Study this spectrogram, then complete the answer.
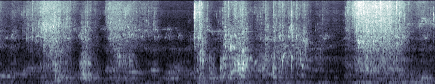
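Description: Water poured onto garden trees during watering, heard as uneven splashing and trickling bursts with a brighter gush near the end, close by, with voices talking faintly in the background.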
